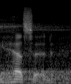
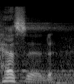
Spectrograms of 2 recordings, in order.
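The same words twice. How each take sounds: First: The first sound is a plain, soft h. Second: The first sound is a rough, gargled throat sound. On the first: "so I'll just say hesed" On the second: "you would do a gargling sound in your throat when you say the H"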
